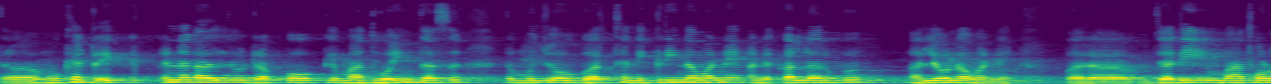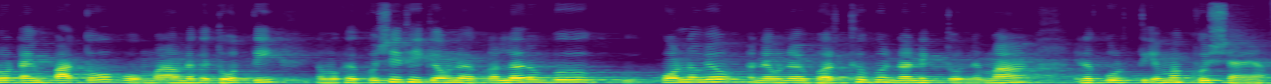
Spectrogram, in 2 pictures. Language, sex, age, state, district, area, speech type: Sindhi, female, 18-30, Gujarat, Junagadh, urban, spontaneous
